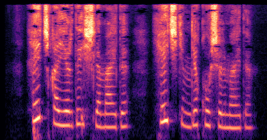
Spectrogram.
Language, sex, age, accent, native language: Uzbek, female, 18-24, Toshkent shahri, Uzbek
